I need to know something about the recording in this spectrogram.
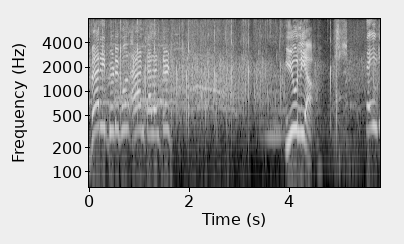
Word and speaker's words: Iulia: यू यू yes. Pronounce यूलिया। यूलिया। एंड the spellings are आई यू एल आई ए। सो आई I think you know I mean why I everyone is calling me बट आई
